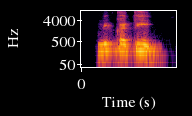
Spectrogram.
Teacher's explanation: Yes, still I'm hearing slight Mahaprana for ta. So the ta remains Alpaprana, only kha is Mahaprana.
